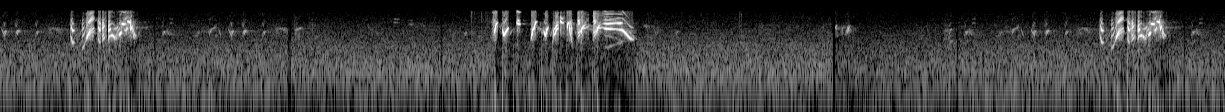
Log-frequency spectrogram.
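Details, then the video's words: European goldfinch song played to teach chicks: three short, separate bursts of high, jangling twitter, each under a second long and several seconds apart, over a faint background hiss. "تغريد أغلى حسون في العالم لتعليم الفراخ"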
